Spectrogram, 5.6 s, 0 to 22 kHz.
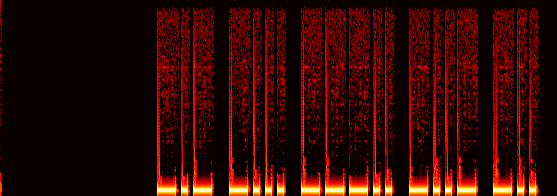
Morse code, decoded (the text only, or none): KB8XD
